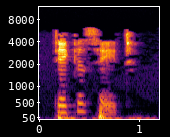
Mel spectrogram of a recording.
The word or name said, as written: decussate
